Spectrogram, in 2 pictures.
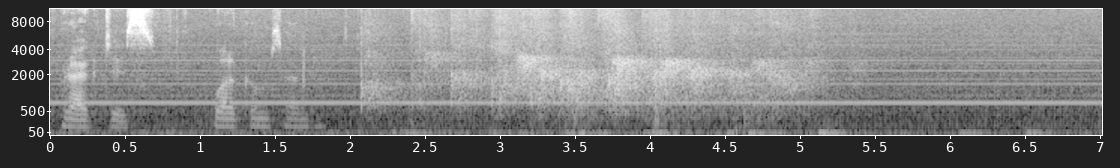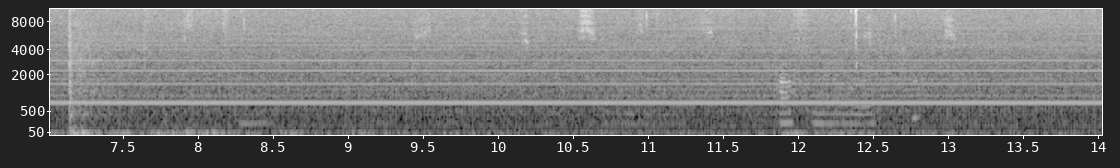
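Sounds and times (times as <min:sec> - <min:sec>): electrical hum: 0:00.0 - 0:14.0
audience applauding: 0:02.0 - 0:05.5
single knock: 0:07.1 - 0:07.5.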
